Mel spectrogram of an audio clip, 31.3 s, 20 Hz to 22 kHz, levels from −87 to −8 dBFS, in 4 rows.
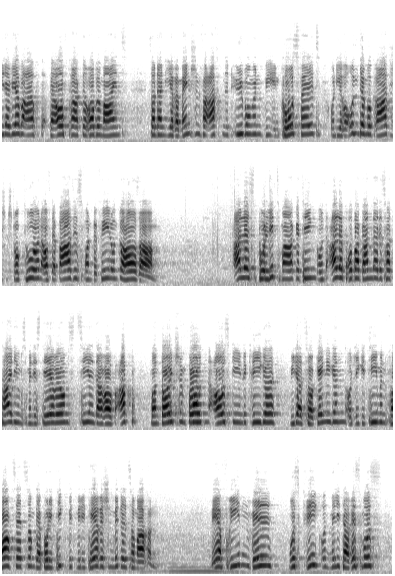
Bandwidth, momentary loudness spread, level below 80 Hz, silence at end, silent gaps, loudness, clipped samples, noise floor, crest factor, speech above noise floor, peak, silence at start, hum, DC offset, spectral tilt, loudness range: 5.2 kHz; 14 LU; -64 dBFS; 0.4 s; none; -20 LUFS; under 0.1%; -56 dBFS; 20 dB; 36 dB; 0 dBFS; 0 s; none; under 0.1%; -6.5 dB/octave; 5 LU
